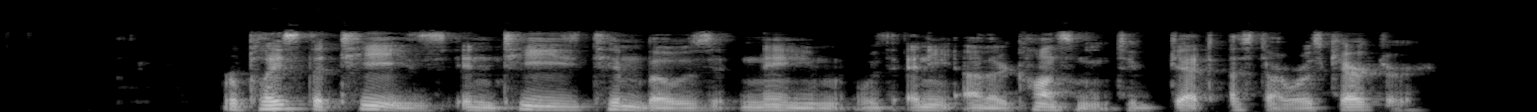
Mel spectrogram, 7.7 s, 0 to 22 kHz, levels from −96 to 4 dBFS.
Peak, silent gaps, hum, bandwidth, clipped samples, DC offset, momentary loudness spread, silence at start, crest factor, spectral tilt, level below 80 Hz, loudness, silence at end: -8 dBFS; none; none; 7.4 kHz; under 0.1%; under 0.1%; 10 LU; 1.1 s; 22 dB; -4 dB/octave; -60 dBFS; -29 LUFS; 0.6 s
